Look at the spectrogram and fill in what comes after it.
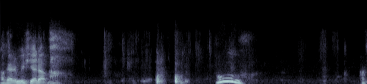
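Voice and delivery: out of breath. Talking to viewers after running up stairs: out of breath. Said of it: "I'm getting out of breath".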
